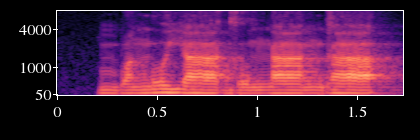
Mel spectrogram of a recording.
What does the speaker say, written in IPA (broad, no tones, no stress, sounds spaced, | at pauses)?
m b ɑ ŋ o j aː ɡ o ŋ aː ŋ ɡ a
